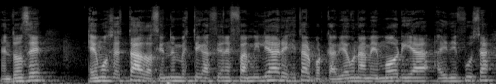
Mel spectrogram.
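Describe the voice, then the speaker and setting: The speaker has a Málaga accent. Room echo is audible. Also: man. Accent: Málaga (Andalusian). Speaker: lecturer on local history. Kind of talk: lecture. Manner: halting, with frequent repetitions.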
